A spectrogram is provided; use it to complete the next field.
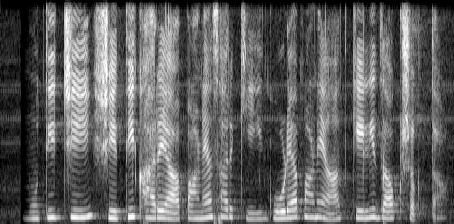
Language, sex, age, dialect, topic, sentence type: Marathi, female, 31-35, Southern Konkan, agriculture, statement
